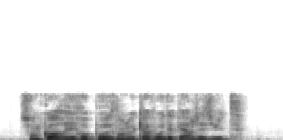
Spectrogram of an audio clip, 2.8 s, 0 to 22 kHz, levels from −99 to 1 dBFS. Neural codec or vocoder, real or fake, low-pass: codec, 16 kHz, 4 kbps, FreqCodec, larger model; fake; 7.2 kHz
